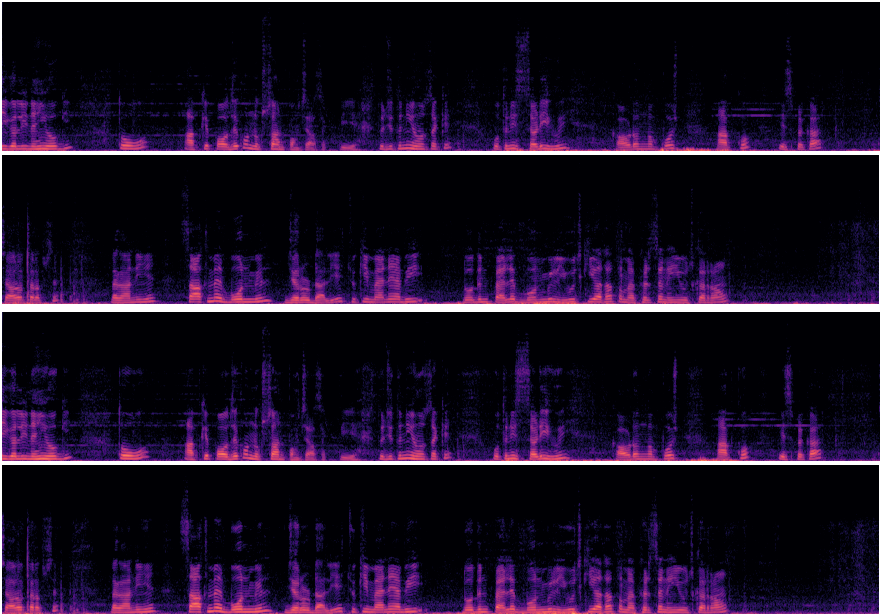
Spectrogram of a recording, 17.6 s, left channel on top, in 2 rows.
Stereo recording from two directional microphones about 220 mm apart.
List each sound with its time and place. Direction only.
0.0 s speech: 40° right (ahead or behind)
